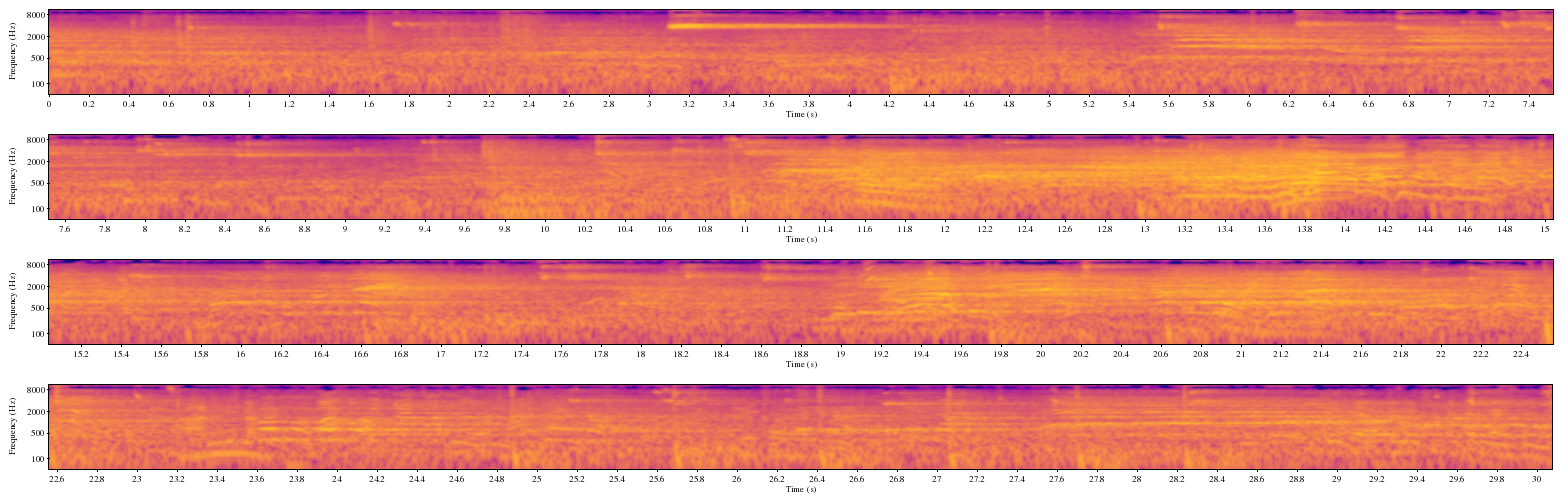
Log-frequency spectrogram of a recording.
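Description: Basketball game in an echoing indoor gym: a ball dribbled on the hardwood court among players' and spectators' voices. A short shrill tone cuts in about three seconds in, and the crowd's shouting swells to its loudest around the middle.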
